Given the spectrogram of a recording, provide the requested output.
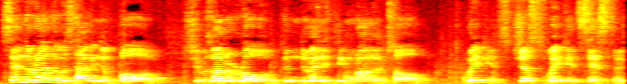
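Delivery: rhythmic spoken-word delivery; performance poem. Acted. Poet reciting dark fairy tale to a crowd.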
